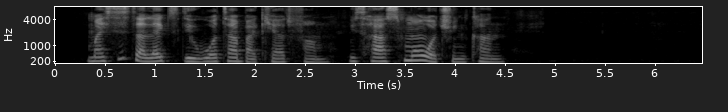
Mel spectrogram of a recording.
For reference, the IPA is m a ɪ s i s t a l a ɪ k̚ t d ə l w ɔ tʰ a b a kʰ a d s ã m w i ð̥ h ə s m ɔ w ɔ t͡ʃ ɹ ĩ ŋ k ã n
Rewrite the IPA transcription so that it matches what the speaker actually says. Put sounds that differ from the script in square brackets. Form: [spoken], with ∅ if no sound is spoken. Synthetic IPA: m a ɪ s i s t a l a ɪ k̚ t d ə [∅] w ɔ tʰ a b a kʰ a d [f] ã m w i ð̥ h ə s m ɔ w ɔ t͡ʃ ɹ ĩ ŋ [kʰ] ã n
